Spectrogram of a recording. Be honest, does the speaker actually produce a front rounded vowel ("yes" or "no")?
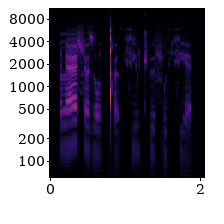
yes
